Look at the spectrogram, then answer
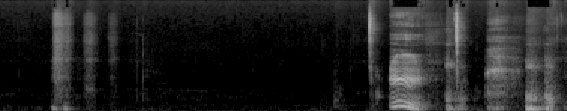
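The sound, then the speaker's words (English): A few short sniffs in quick succession, then a pause before louder breathy noises and a voiced exhale, as someone sniffs a drink during a toast and reacts after sipping. “Have a sniff there,”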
